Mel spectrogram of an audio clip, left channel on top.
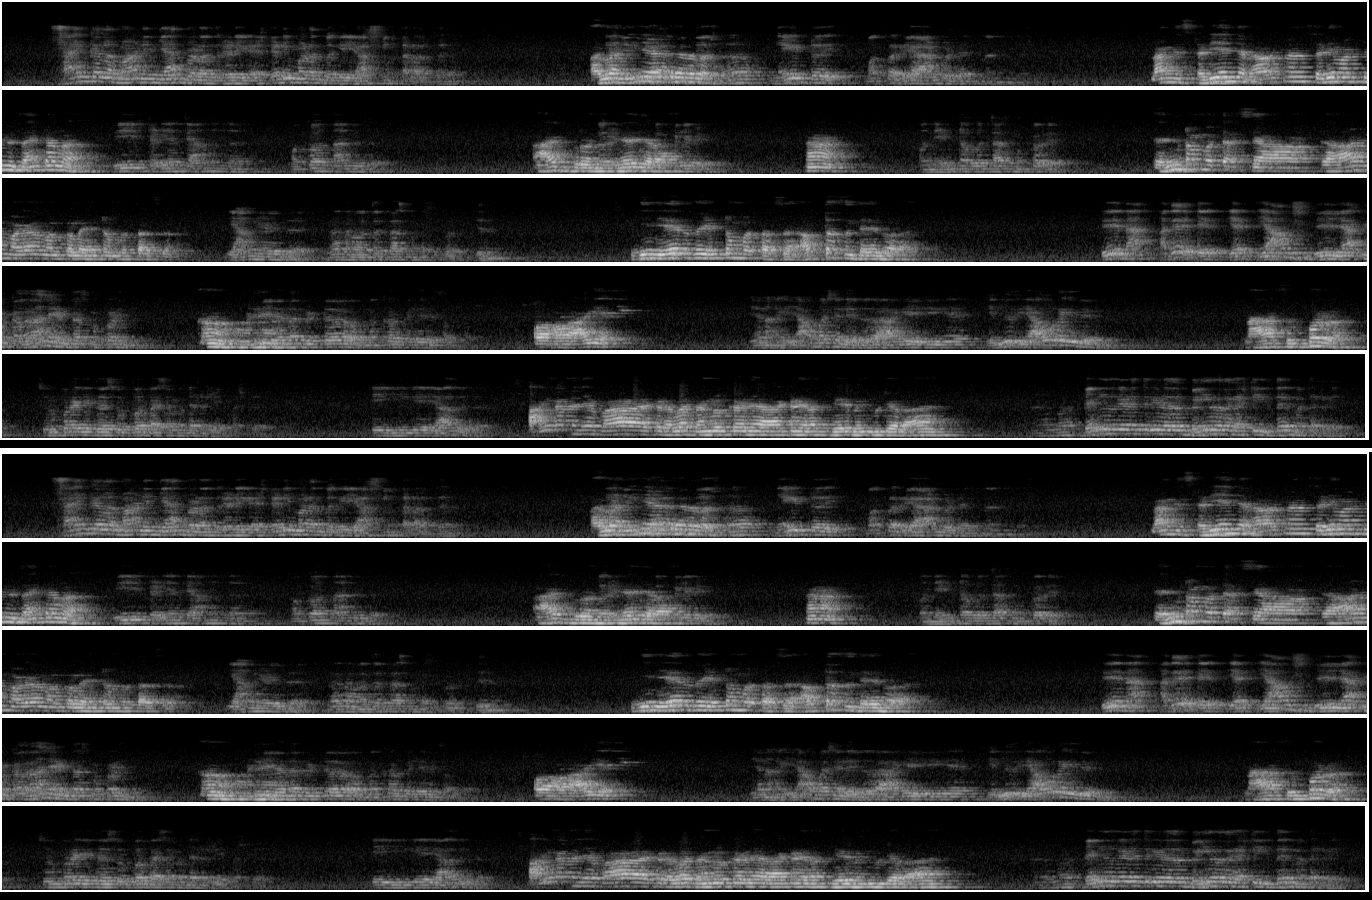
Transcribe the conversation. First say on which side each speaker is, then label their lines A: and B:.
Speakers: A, on the left; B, on the left.
A: ಸಾಯಂಕಾಲ ಮಾಡ ನಿನ್ಗೆ ಯನ್ ಬೇಡಂದಡಿ ಸ್ಟಡಿ ಮಾಡೋದ್ ಬಗ್ಗೆ ಯಾಸ್ ಮಾತಾಡಂತಾನ
B: ಅಲ್ಲಾ
A: ನಾ ನಿನ್
B: ನೀನೇ
A: ಹೇಳತಿದ್ದೇನ್
B: ಹೇಳ್ತಿರೋದಲ್ಲ
A: ನೈಟ್ ಮಕ್ಕ್ರೇ ಆಡ್ಬಿಡ್ ನಾನಂದ
B: ನಾನ ಸ್ಟಡಿ ಅಂದಲ್ಲಾ ಅವಕ್ ನಾನು ಸ್ಟಡಿ ಮಾಡ್ತೇನಿ ಸಾಯಂಕಾಲ
A: ಈ ಸ್ಟಡಿ ಅಂತ ಯಾವನಂದ ಮಕ್ಕಳ ಅಂತ ನಾಂದಿದ್ದ
B: ಆಯ್ತ್ ಗುರು
A: ಅಕ್ಕ
B: ನೀನ್
A: ರ
B: ಹೇಳಿದ್ಯಲ್ಲ
A: ಮಕ್ಕದ ಕೆಲ ರ
B: ಹಾ
A: ಒಂದ್ ಎಂಟ ಒಂಬತ್ ತಾಸ ಮಕ್ಕ್ರ
B: ಎಂಟೊಂಬತ್ತ ಆಸ ನಾ ನನ್ ಮಗನ ಮಲ್ಕೊಲ್ಲ ಎಂಟೊಂಬತ್ತ ಆಾಸ
A: ಯಾವ್ನ್ ಹೇಳಿದೆ ಬ ನಾವ್ ಹತ್ತತ್ತು ತಾಸ ಮಕ್ ಹತಿದ್ರ ಇದಿನ
B: ನೀನ್ ಹೇಳರಿದ ಎಂಟೊಂಬತ್ತಾಸ ಹತ್ತು ತಾಸ ಅಂತ ಹೇಳಲ್ವಾರ
A: ಏ ನಾ ಅದೇ ಯಾವನ್ ಯಾಕ ಮಕ್ಕಲ್ಲ ನಾನ ಎಣ ತಾಸ ಮಕ್ಕೊಂಡಿದಿ
B: ಹಾ ಹಾ
A: ಬಿಡ್ರಿ
B: ಹಾ
A: ಇವೆಲ್ಲಾ ಬಿಟ್ಟು ಮಕ್ಕಳ ಕಲರಿ ಸ್ವಲ್ಪ <unintelligible>
B: ಓಹೋ ಹಾಗೆ
A: ಏನ ಯಾವ ಭಾಷೆಲ್ಲ ಇದು ಹಾಗೆ ಹೀಗೆ ಎಲ್ಲಿ ಯಾವ ಊರಾಗಿದೆಯ ನಿಮ್ದು
B: ನಾ ಸುರ್ಪರು
A: ಸೂಪರ್ ಆಗಿದೆ ಸೂಲ್ಪರ್ ಬಾಷೆ ಮಾತಾಡ್ಲೆ ಫಸ್ಟ್ ಹೀಗೆ ಯಾವ್ದಿದ
B: ಹಂಗಾನಲ್ಲೆ ಬಾ ಇಕಡೆ ಎಲ್ಲ ಬೆಂಗ್ಳೂರ್ ಕಡೆ ಕಡೆ ಎಲ್ಲ ತಿತ್ರರಿಯಡಿ ಬಂದ್ ಬಿಟ್ಟವಲ್ಲಾ
A: ಆ ಬೆಂಗ್ಳೂರ್ಗಡೆ ತಿರುಗಾಡದ್ ಬೆಂಗ್ಳೂರ್ದಾಗ ಅಷ್ಟೇ ಇದ್ದಾಗ ಮಾತಾಡ್ರಿ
